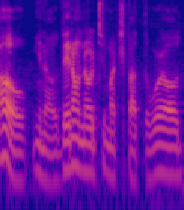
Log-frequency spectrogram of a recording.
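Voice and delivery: ordinary talk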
